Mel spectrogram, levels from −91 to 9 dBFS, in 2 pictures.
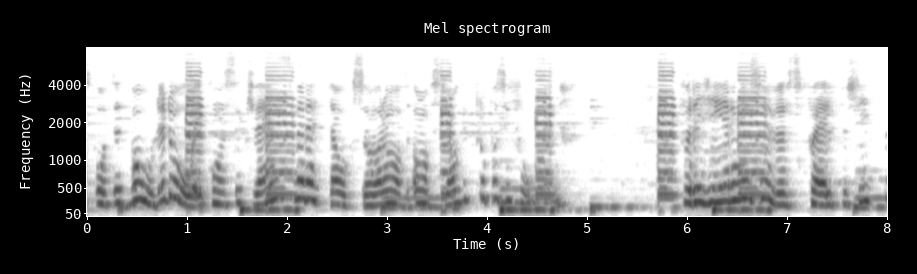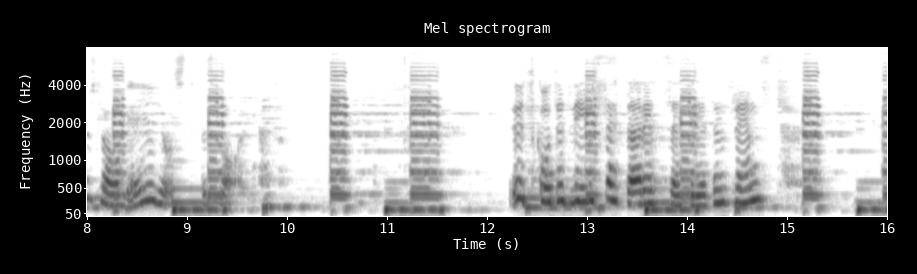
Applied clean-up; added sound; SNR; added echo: classical method WPE with log-MMSE.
